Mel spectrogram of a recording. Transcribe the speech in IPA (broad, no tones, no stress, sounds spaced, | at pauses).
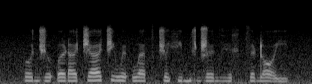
o d͡ʒ ʊ ʔ ʊː ɽ ɐː t͡ʃ ɐː t͡ʃ i w ʏ ʔ w ɐː t͡s t͡ʃ o fʲ ə bʲ ø ɖ͡ʐ ʏː dʱ ɪ x t͡s ø ɖ ɔ j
